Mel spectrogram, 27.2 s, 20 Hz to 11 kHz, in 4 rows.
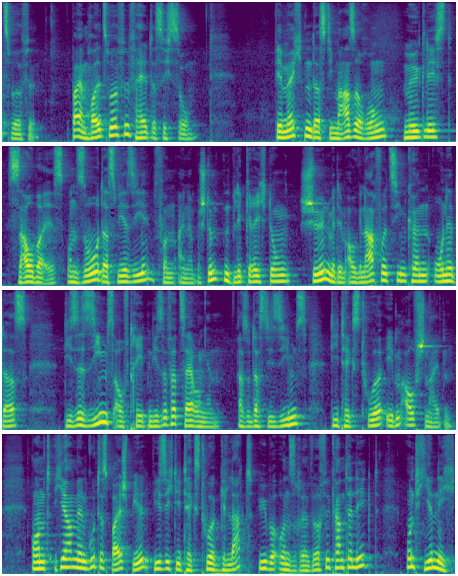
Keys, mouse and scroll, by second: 17.8 shift+middle click, 19.1 middle click, 20.3 ctrl+middle click, 21.2 shift+middle click, 26.3 shift+middle click.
